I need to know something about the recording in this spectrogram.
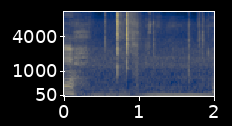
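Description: Two sharp clicks about two-thirds of a second in, then a few fainter ticks, as a screwdriver tip works at the plastic inserts on an adaptive cruise control radar module. A low rumble swells under them in the second half.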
